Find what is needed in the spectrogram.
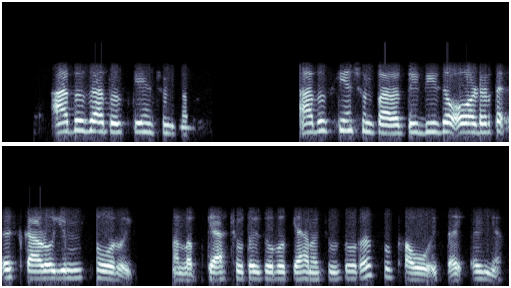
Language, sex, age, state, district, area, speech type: Kashmiri, female, 30-45, Jammu and Kashmir, Ganderbal, rural, conversation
